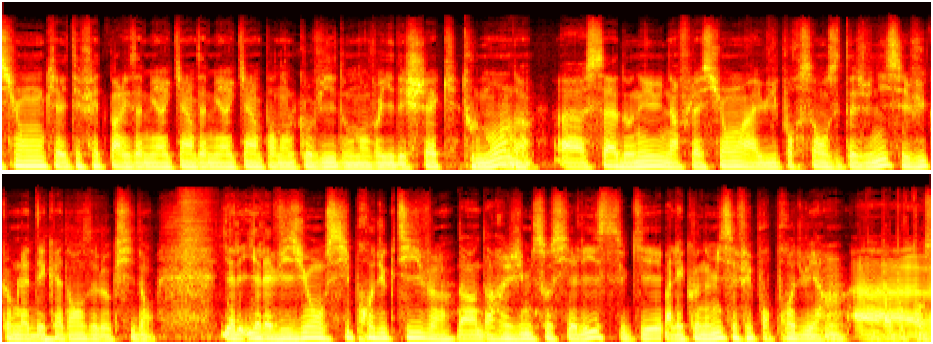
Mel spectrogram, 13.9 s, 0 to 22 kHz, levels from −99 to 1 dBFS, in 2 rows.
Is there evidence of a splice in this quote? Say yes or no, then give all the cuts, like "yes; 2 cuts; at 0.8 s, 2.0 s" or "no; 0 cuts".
yes; 4 cuts; at 1.5 s, 3.4 s, 10.4 s, 11.9 s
